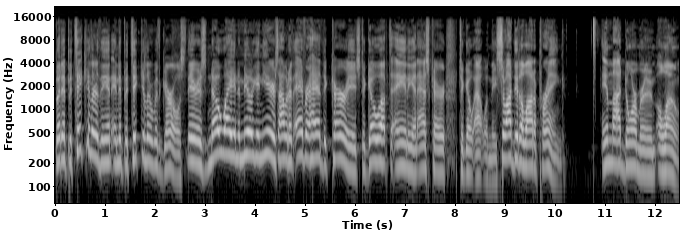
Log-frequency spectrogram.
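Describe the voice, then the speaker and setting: In a very clean recording with a silent background, a man with a Kentucky accent speaks at a fairly quick pace, his high voice carrying lively intonation. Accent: Kentucky Southern US. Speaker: pastor. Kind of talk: sermon. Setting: church.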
